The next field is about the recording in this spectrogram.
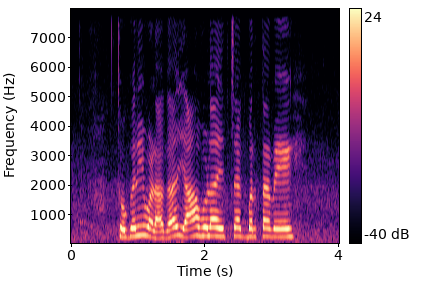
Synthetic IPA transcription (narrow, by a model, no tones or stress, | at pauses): t̪ɔɡɐɾiʋɐɭaɡɐjaːʋuɭɐɦet͡ʃːaːk̚bɐɾt̪aʋe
